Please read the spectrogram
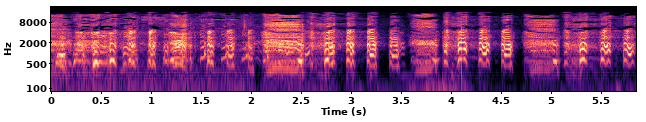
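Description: A person laughing in quick repeated bursts, which cut off abruptly at the end.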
